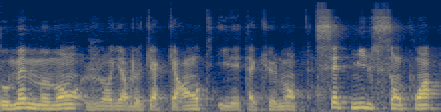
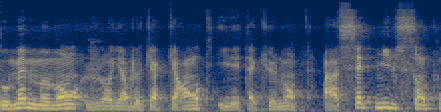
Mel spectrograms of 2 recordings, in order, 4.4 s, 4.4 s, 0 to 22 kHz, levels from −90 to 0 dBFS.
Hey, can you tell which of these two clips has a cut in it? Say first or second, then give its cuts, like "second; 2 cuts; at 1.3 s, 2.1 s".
first; 1 cut; at 3.1 s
